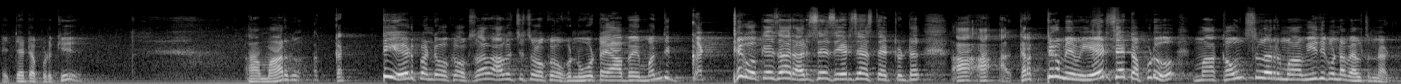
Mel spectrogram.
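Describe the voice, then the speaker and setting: Guy preaching his testimony in a big echoey church hall, voice on the higher side, acts out the dialogue, faint hum behind. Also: moderate pace. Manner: animated storyteller, acts out dialogue, pitch swings widely. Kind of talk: sermon testimony storytelling. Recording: long hall reverb with faint background hum.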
